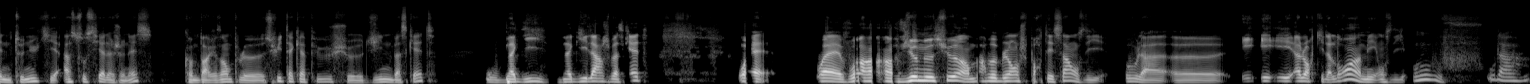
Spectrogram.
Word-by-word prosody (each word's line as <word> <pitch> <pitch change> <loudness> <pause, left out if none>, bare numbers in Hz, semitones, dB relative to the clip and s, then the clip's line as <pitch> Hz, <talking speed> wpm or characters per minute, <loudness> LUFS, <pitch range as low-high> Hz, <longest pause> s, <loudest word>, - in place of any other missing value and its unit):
a - - +1
une 105 - -2
tenue 120 +7 -1
qui 150 - -9
est - - -4
associée 120 +1 -4
à - - 0
la 105 - -3
jeunesse, 90 -1 -6 0.3
comme 100 -2 -3
par 95 -1 +1
exemple, 110 +1 -2
heu, 90 -1 -2
sweat 145 +9 -6
à - - -1
capuche, 120 -2 -7
heu, 90 0 -4
jeans, 110 +4 -3
baskets 135 +10 -5 0.5
ou 110 -2 -6
baggy 120 +2 +2
baggy 120 +5 -1
large, 140 -3 +2
baskets, 150 +9 -1 0.9
ouais. - - +3 0.5
Ouais, 145 -4 +8
voir 155 +5 +5
un 150 - +3
un 130 - -6
vieux 160 +9 +8
monsieur 180 +1 +6
en 130 -7 +4
barbe 150 +3 +2
blanche 150 -1 +1
porter 135 - -4
ça, 175 +8 -1
on 160 - -2
se 100 - -12
dit: 100 -2 -11 0.2
«Hou 140 -1 -4
là, 95 -4 -3
heu» 95 -1 -6
et 140 - -5
et 160 -1 -2
et 155 - -4
alors 155 0 +2
qu'il 125 - -9
a 110 - +1
le - - -5
droit, 235 +1 +1
hein, - - +1
mais 115 -2 -2
on 115 - -6
se 110 - -14
dit: 110 0 -14
«Ouf, 210 +2 -9
hou 225 - -14
là». 170 -5 -8
125 Hz, 225 wpm, -21 LUFS, 110-155 Hz, 0.9 s, Ouais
